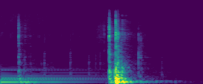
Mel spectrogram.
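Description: Background music fading out, then a single heavy thunk of a wooden door shutting about a second in, dying away quickly.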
